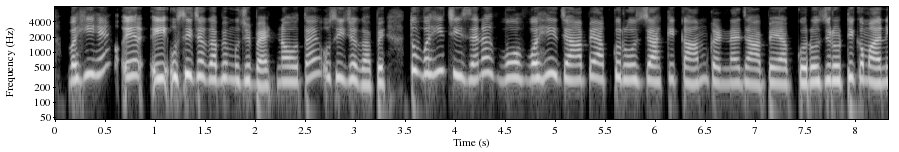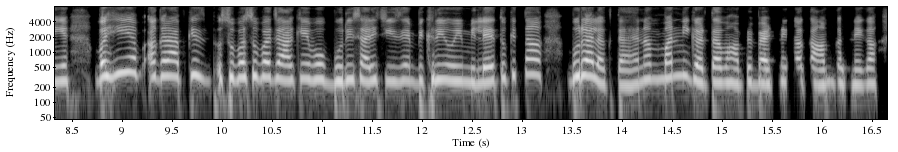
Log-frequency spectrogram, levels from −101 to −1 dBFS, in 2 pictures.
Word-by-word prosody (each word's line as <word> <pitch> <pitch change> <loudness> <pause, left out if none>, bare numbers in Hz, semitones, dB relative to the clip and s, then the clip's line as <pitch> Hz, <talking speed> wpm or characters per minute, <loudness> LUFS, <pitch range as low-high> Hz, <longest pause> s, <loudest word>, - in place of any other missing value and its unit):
वही 320 +7 +3
है। 375 +3 -1 0.3
एर 345 - +1
ए 300 - +8
उसी 360 +2 +5
जगह 315 -3 +2
पे - - -2
मुझे 275 -1 -3
बैठना 220 +4 +1
होता 260 +3 -2
है, 355 - -2
उसी 310 0 -1
जगह 270 -6 -1
पे। 245 - +3 0.3
तो 435 - +3
वही 380 +3 +1
चीज़ 330 -6 -1
है 285 - +3
ना, 385 0 -1
वो 305 +3 -1
वहीं, 310 +5 +2
जहाँ 280 -1 +2
पे 330 - +1
आपको 300 +1 -1
रोज़ 280 -2 -2
जाके 275 +1 0
काम 245 +3 -2
करना 240 -1 -3
है, 245 - 0
जहाँ 240 -2 -1
पे 245 -1 +1
आपको 235 +2 +1
रोज़ी-रोटी 270 +4 +1
कमानी 255 -2 +2
है, 270 - +1 0.3
वहीं 345 +6 +4
अब 385 - -3 0.2
अगर 335 +1 +3
आपकी 330 +1 +1
अ, 295 -3 -4
सुबह-सुबह 315 +1 +2
जाके 285 +1 +1
वो 285 - +1
बुरी 275 +2 +1
सारी 270 +1 +1
चीज़ें 265 0 -5
बिखरी 280 +2 -2
हुई 270 -1 -1
मिलें, 245 +2 +3
तो 300 +2 -8
कितना 355 +1 0 0.3
बुरा 335 +1 +6
लगता 225 -1 -5
है 230 - -4
ना। 280 +3 -2
मन 305 +3 -1
नहीं 340 -1 -3
करता, 245 +1 +1
वहाँ 240 -1 -1
पे 255 - -4
बैठने 230 +2 0
का, 250 0 -4 0.2
काम 225 +2 -2
करने 230 -2 -6
का। 240 +1 -1
280 Hz, 235 wpm, -23 LUFS, 255-315 Hz, 0.3 s, ए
